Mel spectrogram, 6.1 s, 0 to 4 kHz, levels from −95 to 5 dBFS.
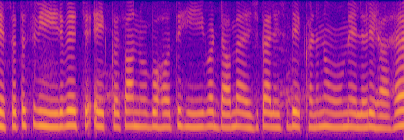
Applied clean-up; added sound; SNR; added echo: none; none; none; none.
